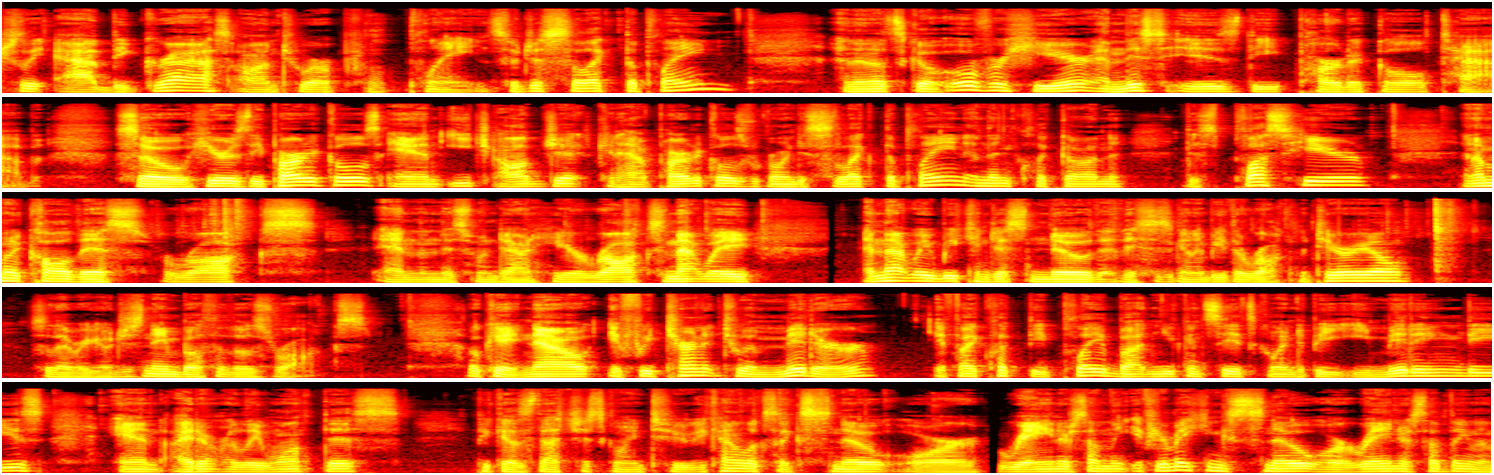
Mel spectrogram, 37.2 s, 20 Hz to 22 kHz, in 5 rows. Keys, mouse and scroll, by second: 0.7 right click, 2.8-9.7 middle drag, 9.7 right drag, 10.0 right click, 13.6-14.5 drag, 15.8-21.9 drag, 23.5-25.3 middle drag, 25.3-25.6 scroll down 2, 25.6-27.4 middle drag, 27.4-27.8 drag, 27.8-29.3 middle drag, 29.3-29.9 scroll down 2, 29.9-30.5 middle drag, 30.5-31.8 scroll up 3, 30.6 middle drag, 31.8-32.4 scroll down 2, 32.4-33.9 middle drag, 33.9 scroll down 1, 34.0-36.7 middle drag, 36.7-37.1 scroll up 2, 37.1 scroll down 1.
